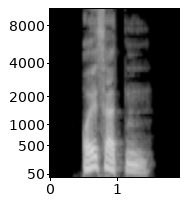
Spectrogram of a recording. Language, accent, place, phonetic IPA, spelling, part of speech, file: German, Germany, Berlin, [ˈɔɪ̯sɐtn̩], äußerten, verb, De-äußerten.ogg
- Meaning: inflection of äußern: 1. first/third-person plural preterite 2. first/third-person plural subjunctive II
